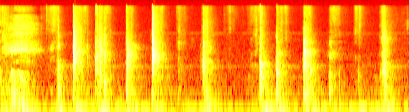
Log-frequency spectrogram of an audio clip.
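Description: Deck of tarot cards being shuffled by hand, heard faintly as a soft swish and then a run of short, irregular card taps and slides, about three or four a second.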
